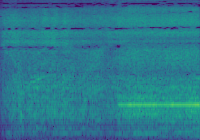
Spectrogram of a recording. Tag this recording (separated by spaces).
analogic radio tunning whistle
